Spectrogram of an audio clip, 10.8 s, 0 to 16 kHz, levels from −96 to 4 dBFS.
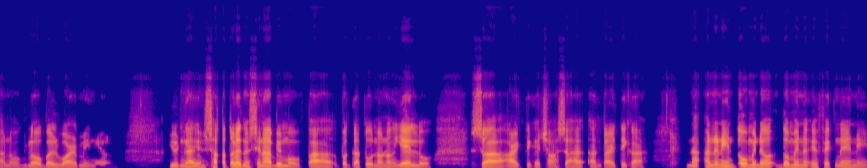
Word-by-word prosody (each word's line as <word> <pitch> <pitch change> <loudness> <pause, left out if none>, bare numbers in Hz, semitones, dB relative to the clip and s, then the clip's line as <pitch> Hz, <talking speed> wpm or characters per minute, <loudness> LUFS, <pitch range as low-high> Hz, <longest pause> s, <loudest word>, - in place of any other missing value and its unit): ano, 100 +1 -11
global 110 0 -2
warming 100 -2 -4
ngayon. 95 +2 -15 0.7
Yun 125 0 -5
nga 120 - +3
yung 125 +3 -5
sa 155 - +2
katulad 150 0 +5
ng 145 - -1
sinabi 135 0 +4
mo 100 -9 -5
pa 105 -1 +2
pagkatunaw 110 -1 -3
ng 105 -1 -4
yelo, 120 -5 +3 0.4
sa 105 -2 +3
Arctic 110 -1 -2
at - - -12
saka - - -4
sa - - -2 0.3
Antarctica. - - -4 0.5
Na 140 0 -2
ano 155 +5 +3
na 220 - +9
yun 195 - -5
domino 170 +1 +3
domino 165 +2 0
effect 155 +1 -2
na 165 +2 -1
yun 170 - -10
120 Hz, 170 wpm, -25 LUFS, 105-155 Hz, 0.7 s, na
